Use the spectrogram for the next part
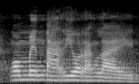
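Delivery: ordinary delivery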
